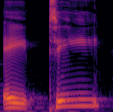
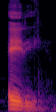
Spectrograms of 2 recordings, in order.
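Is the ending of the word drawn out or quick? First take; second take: drawn out; quick. First: The ending of the word is slow and drawn out. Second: The ending of the word is short and quick. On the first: The speaker calls it wrong. "Not 80" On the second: The speaker calls it right. "It's very quick on the ending"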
